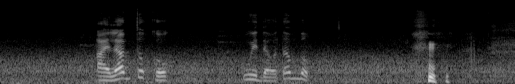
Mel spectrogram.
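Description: A woman speaks cheerfully and close by.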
